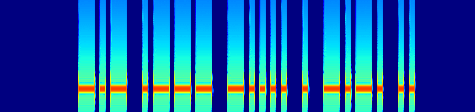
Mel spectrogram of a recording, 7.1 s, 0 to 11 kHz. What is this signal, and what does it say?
Morse code, heard as a keyed tone, about 15 wpm, 700 Hz. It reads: KJ6ECI
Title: USA Call Signs - 6 Characters - 2x Character Spacing - 15wpm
